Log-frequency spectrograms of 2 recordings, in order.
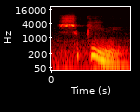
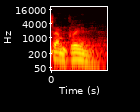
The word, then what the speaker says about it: Semprini: Zucchini. Have you got the pronunciation wrong? Not Semprini, is it? That's what I meant. Oh, yes, Semprini.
